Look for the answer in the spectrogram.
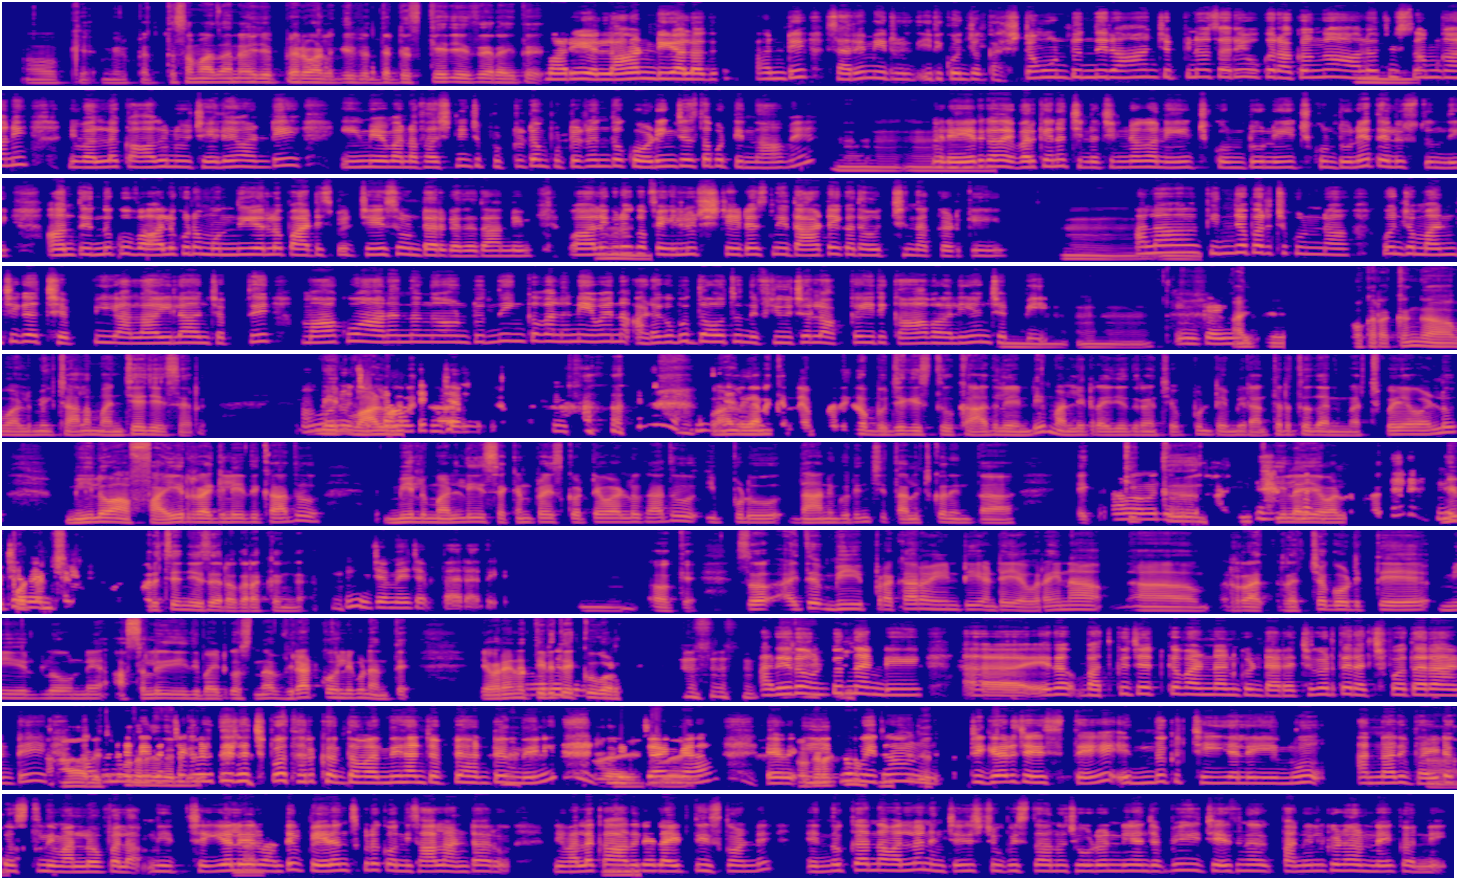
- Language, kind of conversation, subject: Telugu, podcast, ఒకసారి విఫలమైన తర్వాత మీరు మళ్లీ ప్రయత్నించి సాధించిన అనుభవాన్ని చెప్పగలరా?
- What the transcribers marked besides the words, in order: other background noise; other noise; in English: "ఫస్ట్"; in English: "కోడింగ్"; in English: "పార్టిసిపేట్"; in English: "ఫెయిల్యూర్స్ స్టేటస్‌ని"; in English: "ఫ్యూచర్‌లో"; chuckle; in English: "ట్రై"; in English: "ఫైర్"; in English: "సెకండ్ ప్రైజ్"; chuckle; in English: "కిక్ హై ఫీల్"; in English: "పొటెన్షియల్"; chuckle; tapping; in English: "సో"; chuckle; laughing while speaking: "రెచ్చిపోతారు కొంతమంది అని చెప్పి అంటుంది"; chuckle; in English: "రైట్ రైట్"; in English: "ఇగో"; in English: "ట్రిగ్గర్"; in English: "పేరెంట్స్"; in English: "లైట్"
